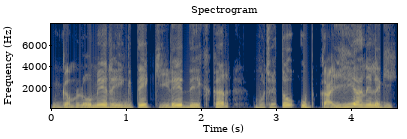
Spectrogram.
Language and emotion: Hindi, disgusted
